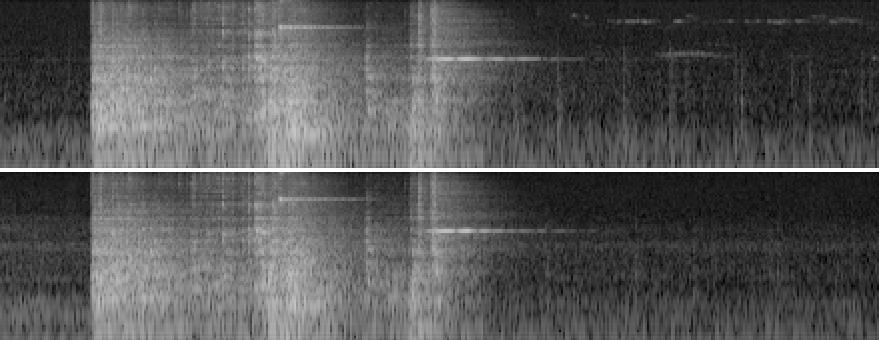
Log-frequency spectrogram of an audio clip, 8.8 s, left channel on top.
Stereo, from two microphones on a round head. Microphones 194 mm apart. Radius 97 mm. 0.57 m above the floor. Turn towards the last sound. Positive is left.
turn(degrees=-5)  # may be behind; listen again after turning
